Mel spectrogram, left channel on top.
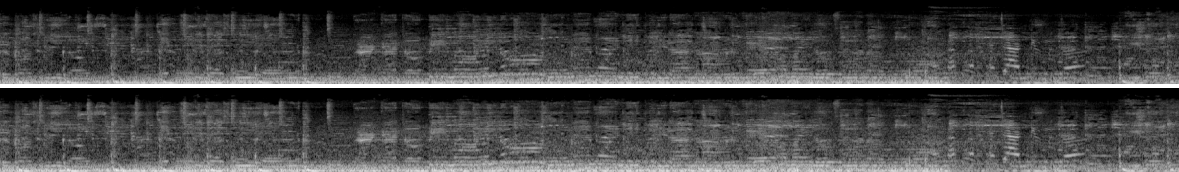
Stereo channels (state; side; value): quieter; left; 4.7 dB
